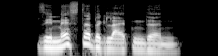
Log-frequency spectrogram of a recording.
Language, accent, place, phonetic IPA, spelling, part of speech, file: German, Germany, Berlin, [zeˈmɛstɐbəˌɡlaɪ̯tn̩dən], semesterbegleitenden, adjective, De-semesterbegleitenden.ogg
- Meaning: inflection of semesterbegleitend: 1. strong genitive masculine/neuter singular 2. weak/mixed genitive/dative all-gender singular 3. strong/weak/mixed accusative masculine singular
